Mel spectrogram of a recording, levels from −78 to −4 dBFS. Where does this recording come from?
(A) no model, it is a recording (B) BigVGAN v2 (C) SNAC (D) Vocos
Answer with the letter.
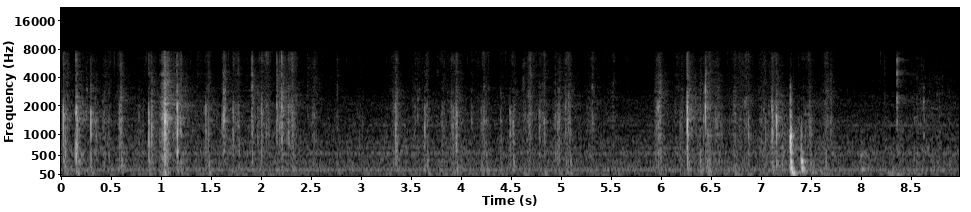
A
